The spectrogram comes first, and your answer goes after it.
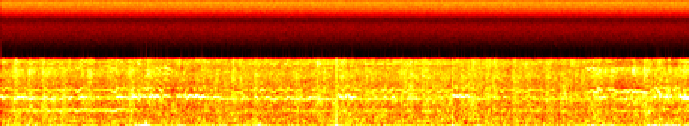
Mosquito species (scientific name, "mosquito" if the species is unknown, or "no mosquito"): Anopheles maculatus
